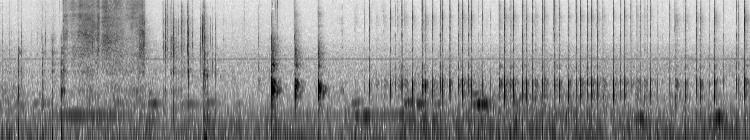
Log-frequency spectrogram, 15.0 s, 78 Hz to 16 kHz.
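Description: A small, hollow, blue glitter plastic toy purse held upright is tapped and scratched with long acrylic nails. The result is a close, dry mix of quick clicky taps and soft scratching, with a brief rushing scrape early on and a few sharper, louder taps partway through. It then settles into rapid, uneven tapping with a faint ringing tone around 530 Hz.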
